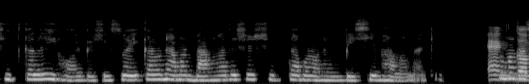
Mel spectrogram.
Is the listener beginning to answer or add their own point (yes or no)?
yes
